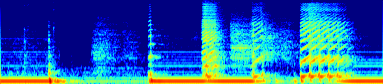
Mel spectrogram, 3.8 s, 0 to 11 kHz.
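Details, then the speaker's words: 1978 Williams Phoenix pinball, recapped sound board, solenoid-test sound: effects cut out and return in bursts as the volume pot is turned; bad connection in the dirty volume pot, board itself fine. "you hear that that's the correct sound so I think we have a bad connection in the pot here so I don't think there's anything wrong with this board at all"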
